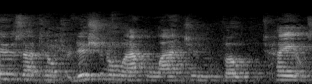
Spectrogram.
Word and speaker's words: Appalachian: call it Apple music south of the Mason-Dixon Line it's pronounced Appalachian and you're from Southfield yeah somebody's gonna throw an Apple Action uh Appalachian so we are he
